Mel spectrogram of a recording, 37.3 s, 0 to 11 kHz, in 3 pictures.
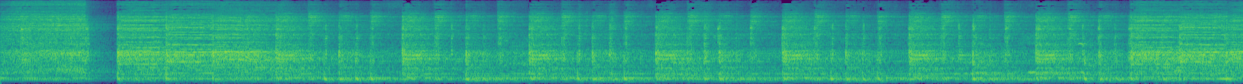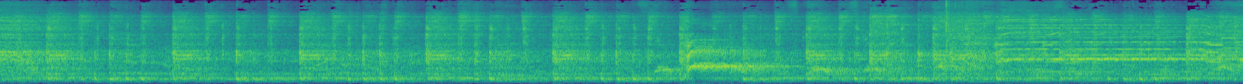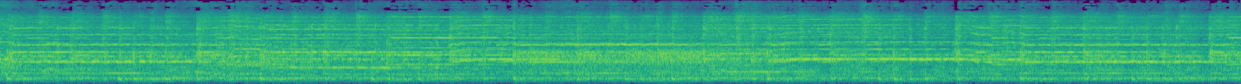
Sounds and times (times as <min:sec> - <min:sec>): Music: 0:00.0 - 0:37.2.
